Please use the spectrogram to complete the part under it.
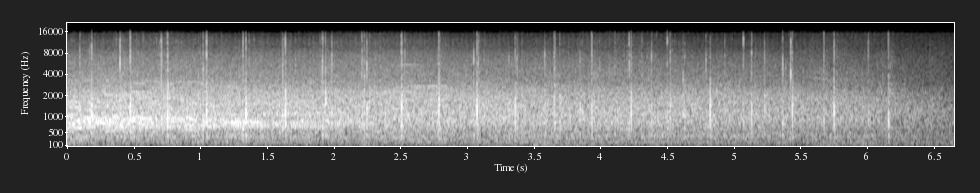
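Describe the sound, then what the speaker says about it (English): Audience at a Centennial High School graduation ceremony breaks into a sustained round of applause, dense steady clapping from a large crowd with no talk over it. "Please give them another round of applause."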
